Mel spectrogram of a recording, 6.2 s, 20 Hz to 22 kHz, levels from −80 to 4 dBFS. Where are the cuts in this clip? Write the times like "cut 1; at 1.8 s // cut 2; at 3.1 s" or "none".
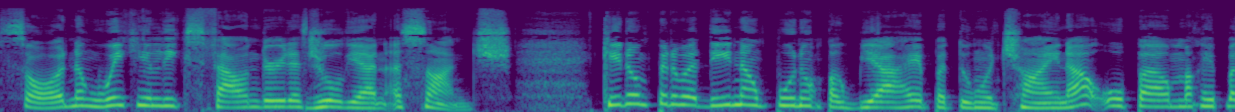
cut 1; at 1.5 s // cut 2; at 4.0 s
